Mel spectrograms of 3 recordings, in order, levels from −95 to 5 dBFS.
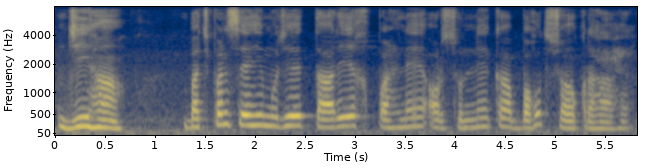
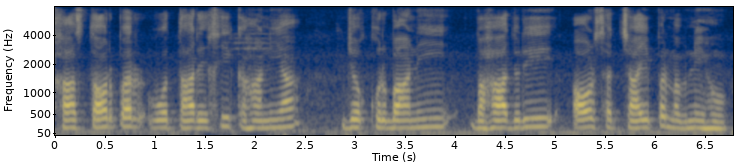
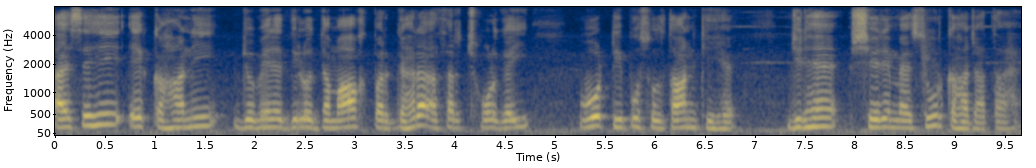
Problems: background sounds at intervals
